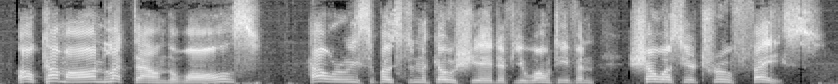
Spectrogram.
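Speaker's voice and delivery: rowdy, boisterous, loud, very high voice. Voicing a character calling out to negotiate, in a boisterous voice. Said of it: "a rather uh, boisterous voice. Go".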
